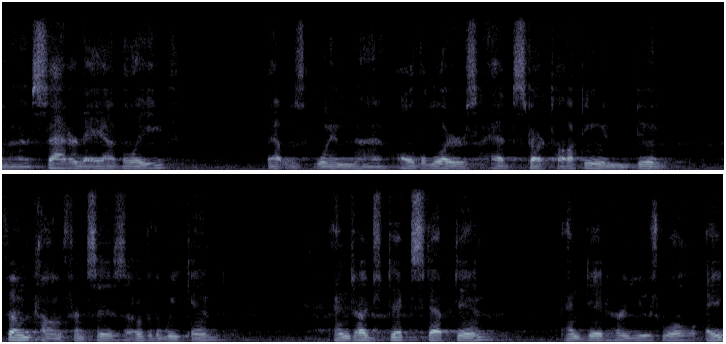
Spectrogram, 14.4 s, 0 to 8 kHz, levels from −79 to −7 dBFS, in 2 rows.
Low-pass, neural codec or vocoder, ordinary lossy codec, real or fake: 7.2 kHz; codec, 16 kHz, 8 kbps, FreqCodec, smaller model; MP3, 48 kbps; fake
